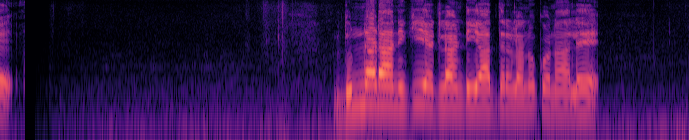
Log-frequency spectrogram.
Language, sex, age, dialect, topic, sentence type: Telugu, male, 25-30, Telangana, agriculture, question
